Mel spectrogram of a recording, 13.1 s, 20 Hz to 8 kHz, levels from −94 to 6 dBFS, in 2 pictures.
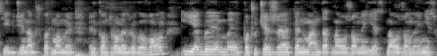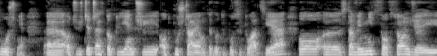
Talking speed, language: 125 wpm, Polish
